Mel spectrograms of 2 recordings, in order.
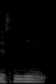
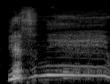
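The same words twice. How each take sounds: First: It is said quietly and calmly. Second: It is said loudly and forcefully.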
